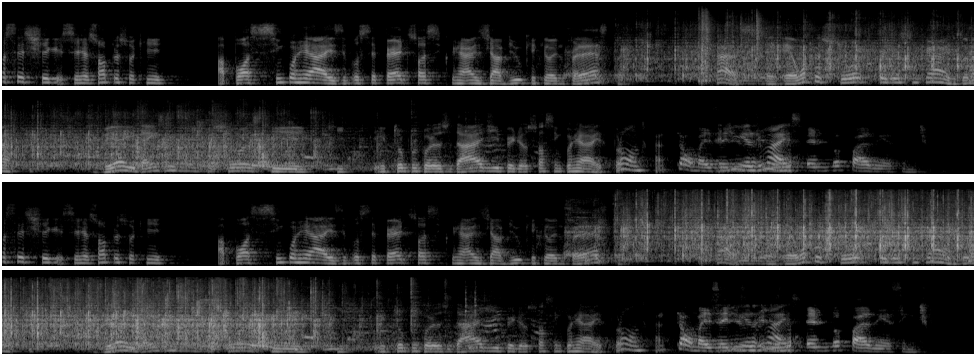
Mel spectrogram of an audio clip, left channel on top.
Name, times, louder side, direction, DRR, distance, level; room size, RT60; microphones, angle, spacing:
voice 1, 0.0-1.6 2.2-6.3 7.1-9.9 10.6-12.8 13.1-13.2 13.4-16.3 16.9-17.7, left 3 dB, 25° left, 0.4 m, -36 dB
Applause, 5.6-15.4, right 7 dB, 90° right, 0.7 m, -32 dB
sound 1, 6.7-8.6, left 6 dB, 85° left, 0.7 m, -44 dB
voice 2, 16.3-19.0, right 4 dB, 45° right, 0.4 m, -38 dB
16.0 x 5.8 x 7.3 m
head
